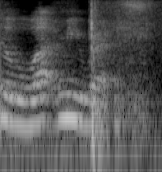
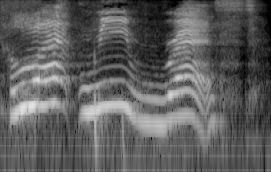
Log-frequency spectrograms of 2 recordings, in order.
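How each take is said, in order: First: Said in the usual way. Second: Loud, slow drawn-out let me rest; quoting the cat. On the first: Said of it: "Daddy, he said". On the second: Retold or imitated. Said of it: "He said".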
